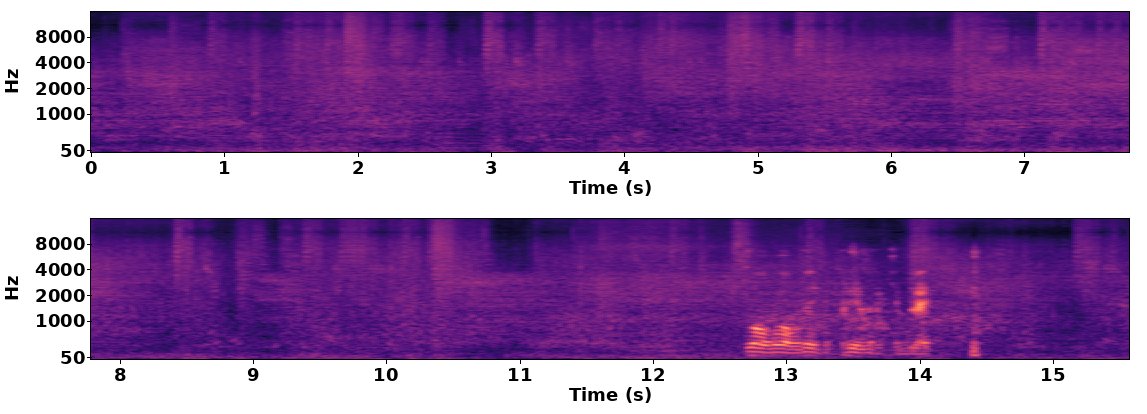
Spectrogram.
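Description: Magic spells crackle and whoosh.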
